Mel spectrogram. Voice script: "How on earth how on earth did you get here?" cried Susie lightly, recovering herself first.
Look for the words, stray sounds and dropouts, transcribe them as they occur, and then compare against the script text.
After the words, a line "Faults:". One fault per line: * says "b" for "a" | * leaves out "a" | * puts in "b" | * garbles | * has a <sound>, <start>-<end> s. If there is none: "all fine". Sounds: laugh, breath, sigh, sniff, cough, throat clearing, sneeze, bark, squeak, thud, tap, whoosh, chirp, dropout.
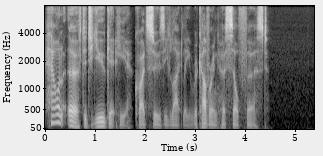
"How on earth did you get here?" cried Susie lightly, recovering herself first.
Faults:
* leaves out "how on earth"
